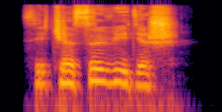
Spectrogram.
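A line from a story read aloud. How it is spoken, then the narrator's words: Muffled voice. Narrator (Russian): глухо проговорил Дмитрий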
